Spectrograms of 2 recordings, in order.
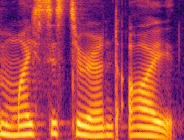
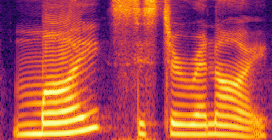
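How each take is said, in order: First: The word 'and' is pronounced in full. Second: The word 'and' is reduced to 'n'. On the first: "they are not going to say" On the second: "They are going to say"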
